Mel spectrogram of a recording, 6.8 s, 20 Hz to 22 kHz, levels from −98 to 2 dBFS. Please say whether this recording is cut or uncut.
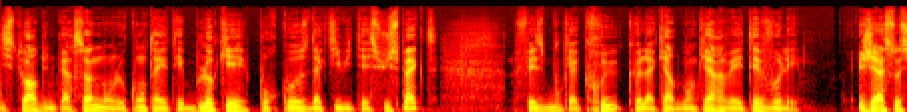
cut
